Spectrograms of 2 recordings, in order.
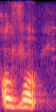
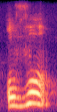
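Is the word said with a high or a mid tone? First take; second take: mid; high. First: The word is said on a mid tone. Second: The word is said on a high tone. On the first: It does not mean work and can cause confusion. "if you say with the mid tone" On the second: It means work. "when we say with a high tone"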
